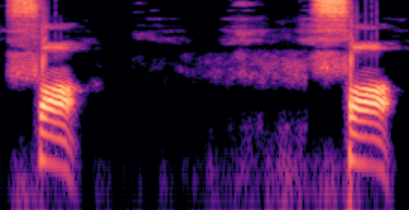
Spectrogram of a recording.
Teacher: ஃபா மேல் பற்களை கீழ் உதடில் ஒட்டியவாறு வைத்து ஃபா ஃபா எதார்த்தமாக ஆரம்பத்தில் இது வந்தால் அந்த எழுத்துடைய பாதிப்பகுதிதான் எழுதப்படும் இடையில்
